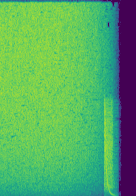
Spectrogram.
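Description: Television static sound effect: an even hiss that eases off slightly. Near the end a short, loud falling sweep, like an old TV set switching off, is followed by a sudden cut-off.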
